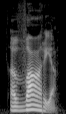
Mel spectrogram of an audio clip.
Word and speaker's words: avaria: You'll notice that I'm pronouncing the Latinized form of awar with a V sound, avaria. Now, that word, avaria, is spelled A-V-A-R-I-A, but in classical Latin phonology, which is the Latin phonology most frequently taught and learned, consonantal V is pronounced with a W sound, akin to the sound of English W.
